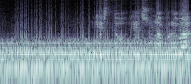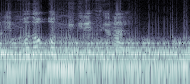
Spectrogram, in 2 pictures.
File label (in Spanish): omnidireccional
